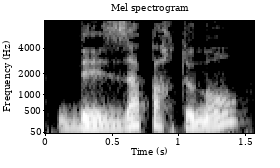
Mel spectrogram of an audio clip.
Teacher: Remember, final S and final T are not pronounced here.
